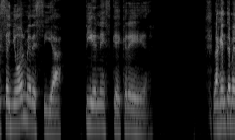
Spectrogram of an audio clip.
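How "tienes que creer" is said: very slow, solemn divine command; voice of the Lord. Retold or imitated. Preacher retelling God's words to him in his illness, slow and solemn. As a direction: lay out each word slowly, like God speaking from above. God speaking to him in vision.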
